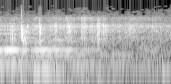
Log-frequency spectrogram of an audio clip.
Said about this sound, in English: That's funny. Set broken? Couldn't be. Can hear static, but none of the stations are on now. Just that little music and nothing.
